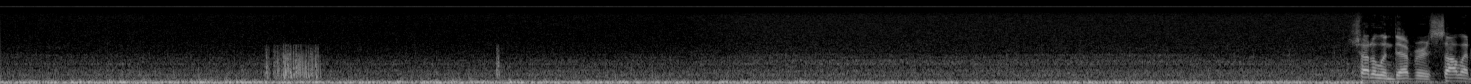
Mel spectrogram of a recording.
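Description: A rocket engine roars far off with a low, steady rumble.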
